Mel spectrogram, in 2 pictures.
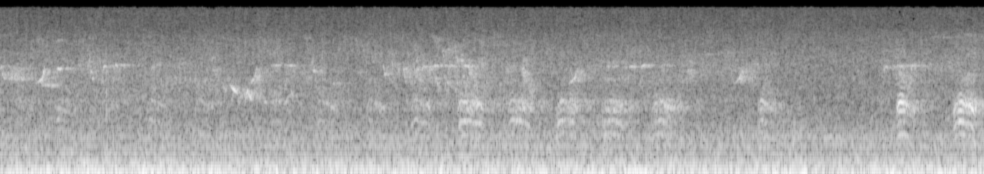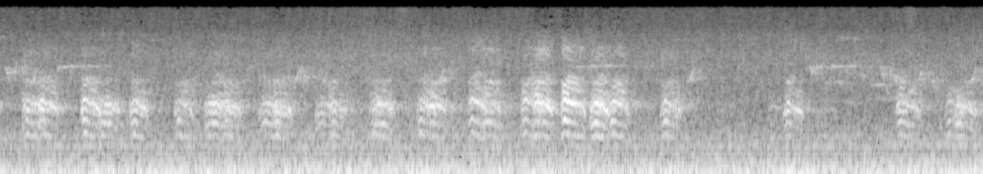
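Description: Birds calling over a steady low background noise. The calls are sparse at first, then from about halfway come thick and fast, about two short calls a second, before thinning out again near the end.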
